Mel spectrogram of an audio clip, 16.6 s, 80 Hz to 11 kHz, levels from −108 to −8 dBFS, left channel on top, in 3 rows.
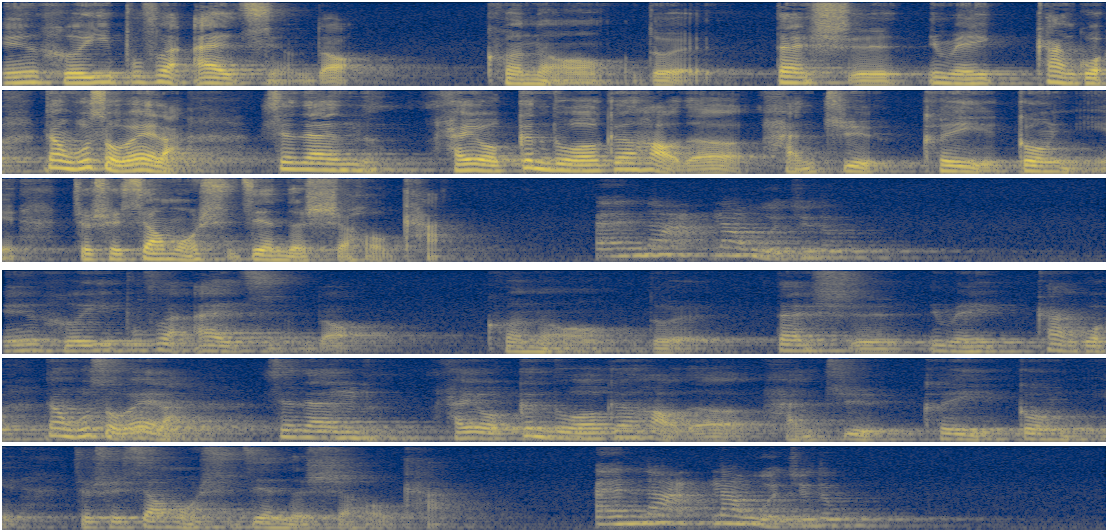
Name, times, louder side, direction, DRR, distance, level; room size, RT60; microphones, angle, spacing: voice 1, 0.0-1.7 2.4-3.5 3.9-6.6 6.9-7.4 7.7-11.1 11.4-13.2, left 9 dB, 80° left, 16 dB, 0.3 m, -30 dB
voice 2, 14.0-15.2, right 1 dB, 60° right, 4 dB, 1.1 m, -39 dB
11.5 x 4.1 x 3.1 m, 1.3 s
head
